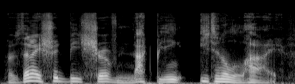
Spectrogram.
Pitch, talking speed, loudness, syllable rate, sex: 110 Hz, 225 wpm, -19 LUFS, 6.3 syllables/s, male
